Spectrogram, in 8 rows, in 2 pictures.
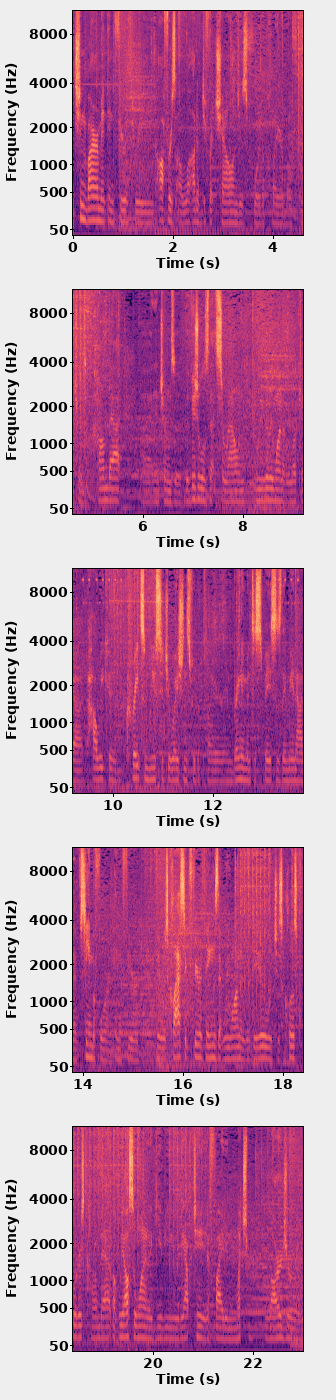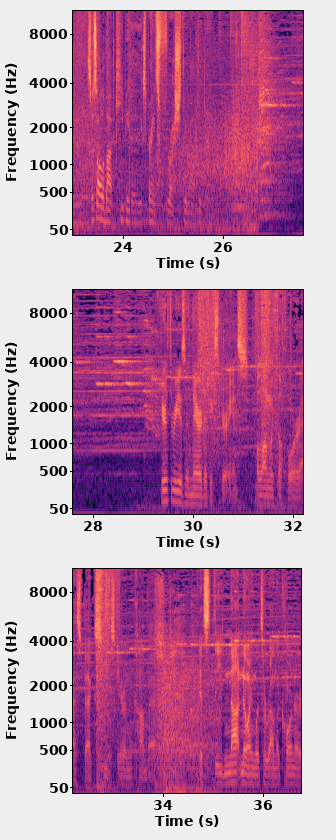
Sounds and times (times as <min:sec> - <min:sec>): Speech: 0:00.0 - 0:25.8, 0:29.4 - 0:34.0, 0:34.7 - 0:36.7
Music: 0:00.0 - 0:36.7.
